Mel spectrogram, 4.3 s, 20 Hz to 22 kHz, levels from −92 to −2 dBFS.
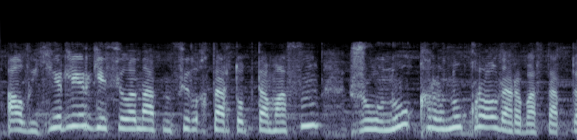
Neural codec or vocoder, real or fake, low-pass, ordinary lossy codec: vocoder, 22.05 kHz, 80 mel bands, HiFi-GAN; fake; 7.2 kHz; none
